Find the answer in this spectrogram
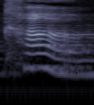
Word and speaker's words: comb: has the silent K thumb and comb have the silent B guide has a silent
